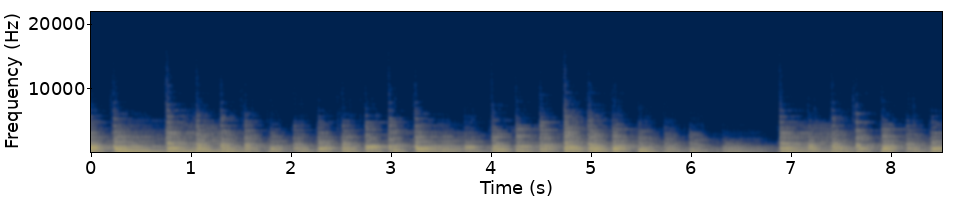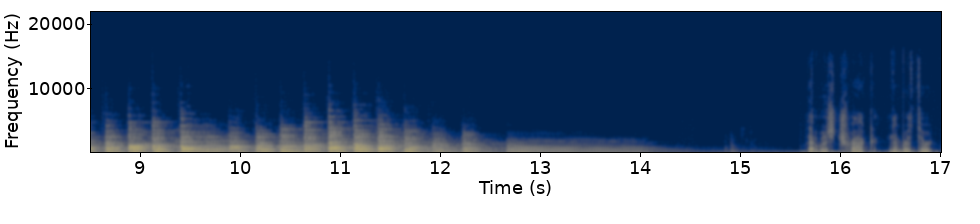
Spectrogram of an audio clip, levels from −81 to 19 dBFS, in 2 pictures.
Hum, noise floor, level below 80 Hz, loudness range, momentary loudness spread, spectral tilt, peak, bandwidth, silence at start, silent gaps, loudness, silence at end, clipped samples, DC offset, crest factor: none; -54 dBFS; -46 dBFS; 16 LU; 15 LU; -7.5 dB/octave; -2 dBFS; 8 kHz; 0 s; none; -20 LUFS; 0 s; under 0.1%; 0.2%; 18 dB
